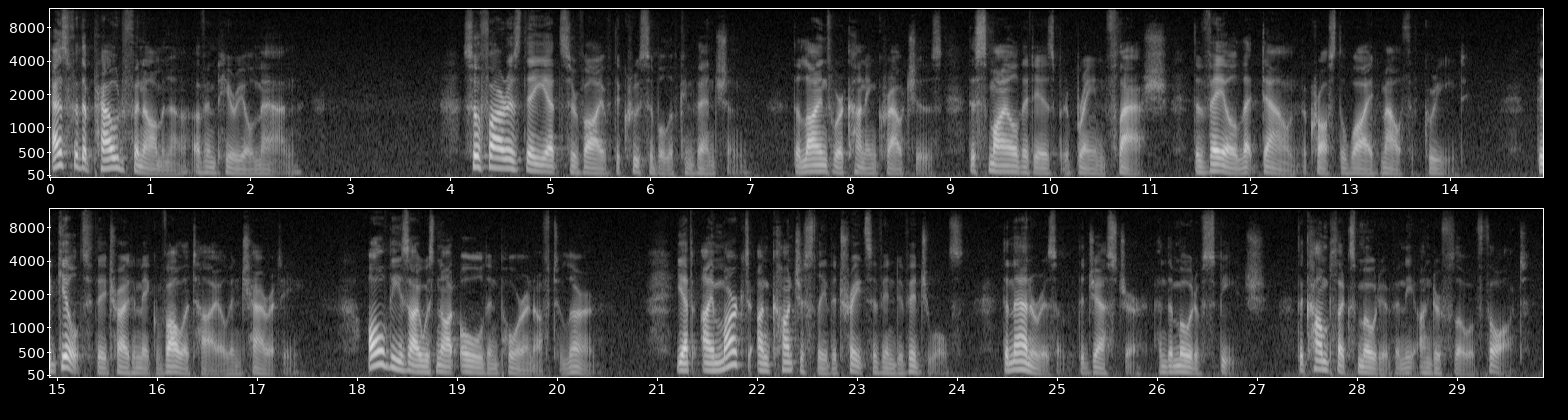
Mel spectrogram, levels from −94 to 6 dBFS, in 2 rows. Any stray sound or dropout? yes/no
no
